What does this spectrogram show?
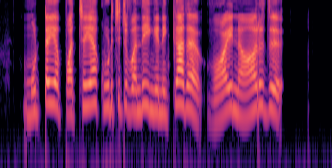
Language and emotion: Tamil, disgusted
